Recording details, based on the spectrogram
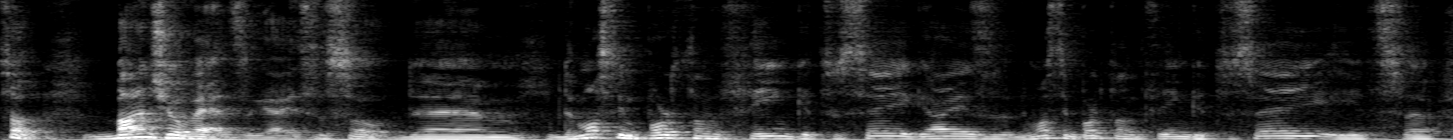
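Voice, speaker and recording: Over noticeable background noise and audible room echo, a man speaks at a fairly slow pace with hardly any pauses. His medium pitch shows ordinary variation. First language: not English. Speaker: gaming streamer. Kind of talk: gameplay commentary. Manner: halting, many fillers.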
